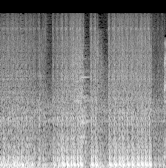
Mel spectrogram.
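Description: A sentry gun in a video game fires in rapid, dense bursts at sticky bombs on the final point of Gorge, a loud continuous rattle broken by a few brief pauses, with no talking.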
